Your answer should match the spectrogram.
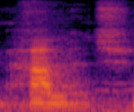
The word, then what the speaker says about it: homage: Are you an homage or an homage guy? How do you say it? You pay... – Homage. – You say homage? – Yeah.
